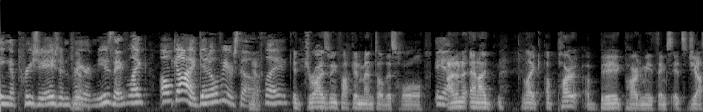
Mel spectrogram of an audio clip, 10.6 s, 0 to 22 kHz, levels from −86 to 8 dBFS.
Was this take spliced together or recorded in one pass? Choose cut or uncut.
cut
